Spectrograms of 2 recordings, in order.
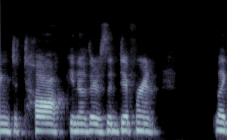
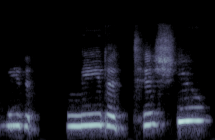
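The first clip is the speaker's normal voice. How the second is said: put-on higher, slow little-child voice; toddler offering; 8 semitones higher, slower than usual. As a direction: offer it sweetly like a two-year-old. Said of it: "she asked me if I needed a tissue".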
